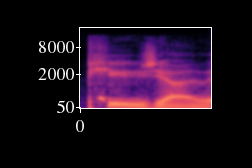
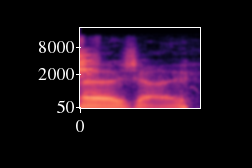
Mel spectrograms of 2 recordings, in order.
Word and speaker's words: Peugeot: It's not Pujo, it's Peugeot.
